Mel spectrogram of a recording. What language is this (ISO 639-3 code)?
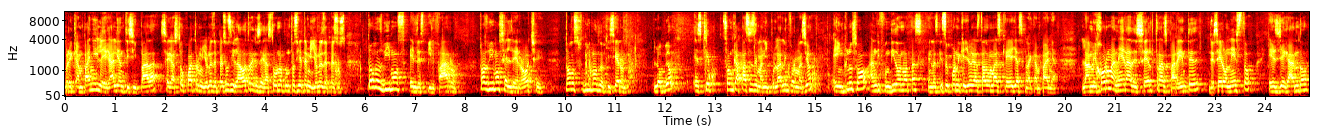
spa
